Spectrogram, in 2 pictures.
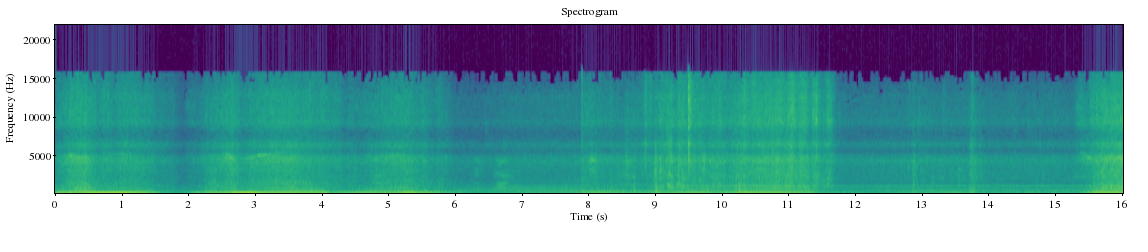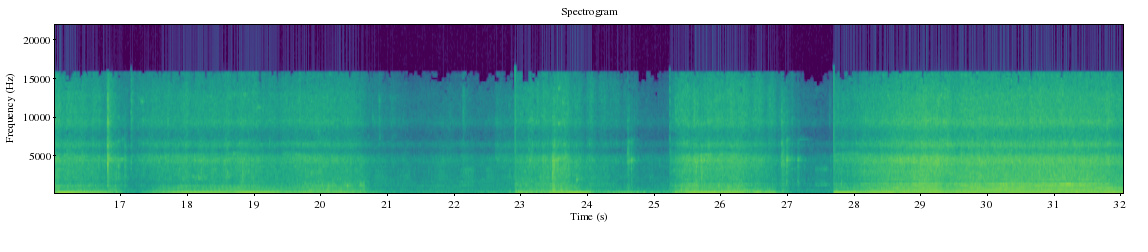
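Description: Engine of a lifted Jeep Wrangler rock crawling, revved in repeated bursts of throttle that rise and fall in pitch as it works up a steep rock ledge.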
